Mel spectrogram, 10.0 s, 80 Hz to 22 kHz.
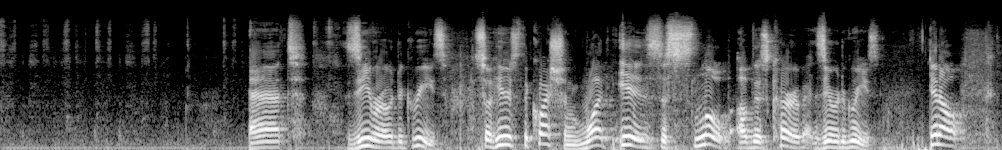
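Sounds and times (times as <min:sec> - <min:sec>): marker writing on paper: 0:00.0 - 0:03.6.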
